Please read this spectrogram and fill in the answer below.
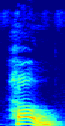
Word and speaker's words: how: HOW इसे हो नहीं पढ़ते, क्या पढ़ते हैं? हाउ।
